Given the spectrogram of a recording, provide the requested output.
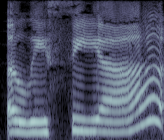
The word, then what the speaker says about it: Alicia: because a lot of people they actually mispronounce my name it's pronounced Alicia um so that's one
